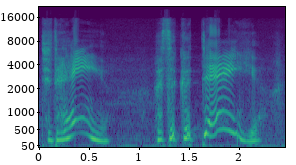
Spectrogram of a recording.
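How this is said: The voice rises at the end.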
